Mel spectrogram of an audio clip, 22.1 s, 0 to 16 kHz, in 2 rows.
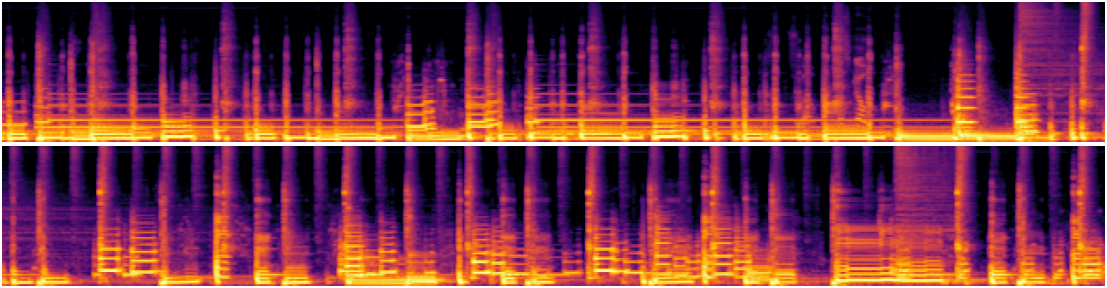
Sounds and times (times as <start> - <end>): Music: 0.0 - 22.0.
